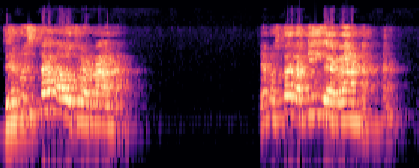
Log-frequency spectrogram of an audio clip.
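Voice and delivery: ordinary talk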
